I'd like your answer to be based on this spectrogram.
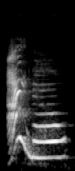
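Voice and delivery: high sing-song mom voice. Acted. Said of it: "says Mom".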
